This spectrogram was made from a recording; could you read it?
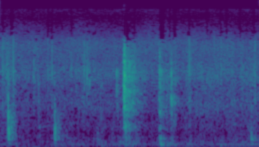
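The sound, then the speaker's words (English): A bedroom door opens quietly, with a few soft clunks and light rattles spread over a few seconds, the firmest knock near the middle, with no one speaking. “Where's that door lead over here? Bedroom. All right, if I take a look?”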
